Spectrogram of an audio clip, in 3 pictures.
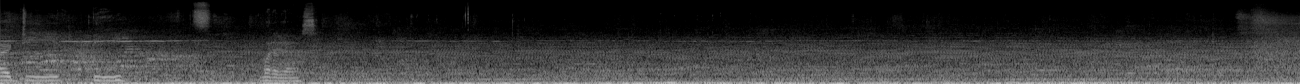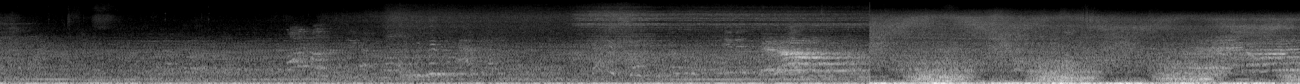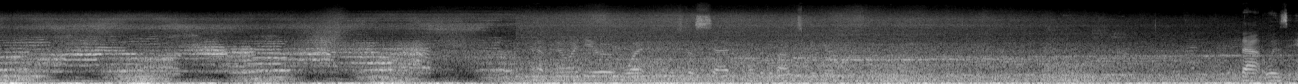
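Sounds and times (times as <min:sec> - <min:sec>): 
speech: 0:00.0 - 0:01.5, 0:02.6 - 0:03.4
indistinct voices on a busy platform: 0:00.0 - 0:03.2, 0:18.0 - 0:38.9
subway express train rumbling through a station: 0:00.0 - 0:38.9
subway train metallic screeches: 0:22.4 - 0:34.4.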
